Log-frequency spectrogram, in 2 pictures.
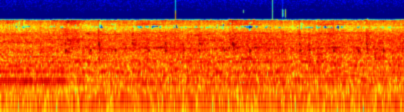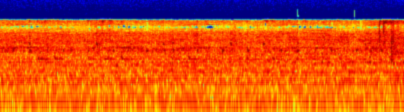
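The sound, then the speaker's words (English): A loud, steady mechanical rumble and whir of a large industrial elevator riding up slowly after its doors close, droning continuously with faint rattles throughout, unbroken, with no voices. “The elevator doors close, and they ride up slowly, staring across the car at one another without saying anything.”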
